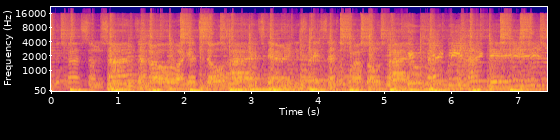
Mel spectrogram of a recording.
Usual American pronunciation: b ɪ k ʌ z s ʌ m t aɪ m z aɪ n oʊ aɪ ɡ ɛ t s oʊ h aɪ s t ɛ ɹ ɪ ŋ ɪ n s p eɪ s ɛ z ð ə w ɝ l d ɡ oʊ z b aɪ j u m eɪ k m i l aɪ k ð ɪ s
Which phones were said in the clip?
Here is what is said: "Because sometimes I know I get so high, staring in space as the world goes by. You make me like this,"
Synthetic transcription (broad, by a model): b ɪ k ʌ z s ʌ m t aɪ m z aɪ n oʊ aɪ ɡ ɛ t s oʊ h aɪ s t ɛ ɹ ɪ ŋ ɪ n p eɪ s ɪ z ð ə w ɝ l d ɡ oʊ z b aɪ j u m eɪ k m i l aɪ k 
